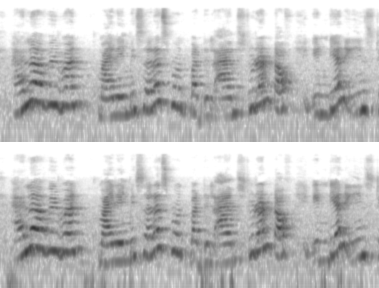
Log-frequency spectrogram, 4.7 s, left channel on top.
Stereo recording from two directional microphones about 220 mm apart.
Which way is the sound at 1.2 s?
15° left (ahead or behind).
